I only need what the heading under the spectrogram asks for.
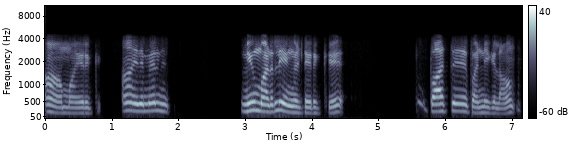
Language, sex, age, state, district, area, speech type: Tamil, male, 18-30, Tamil Nadu, Kallakurichi, rural, conversation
